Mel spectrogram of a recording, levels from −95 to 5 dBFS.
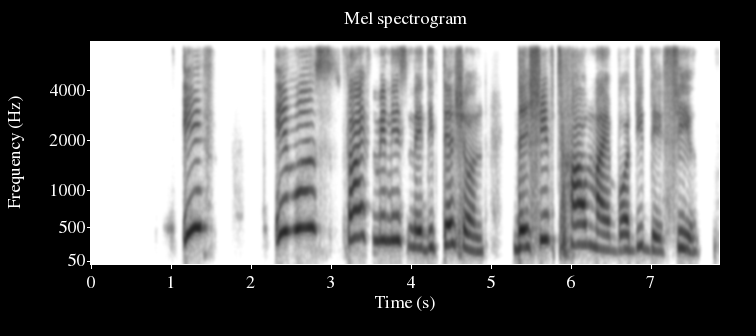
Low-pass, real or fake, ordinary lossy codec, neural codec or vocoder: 7.2 kHz; fake; none; codec, 16 kHz, 2 kbps, X-Codec, HuBERT features, trained on general audio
